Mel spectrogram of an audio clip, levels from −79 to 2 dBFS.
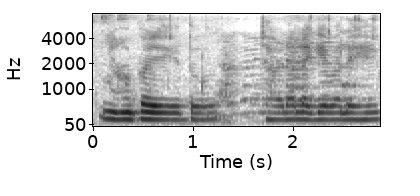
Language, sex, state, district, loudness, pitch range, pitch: Hindi, female, Haryana, Rohtak, -16 LUFS, 180-190 Hz, 185 Hz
